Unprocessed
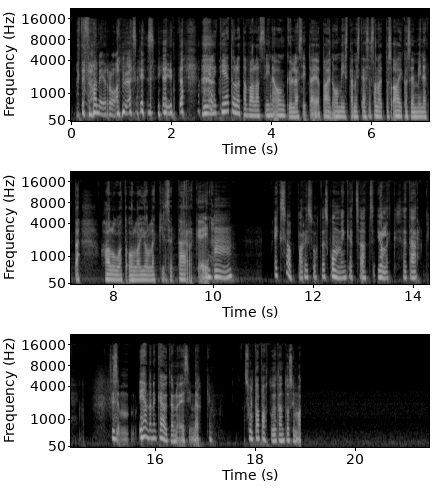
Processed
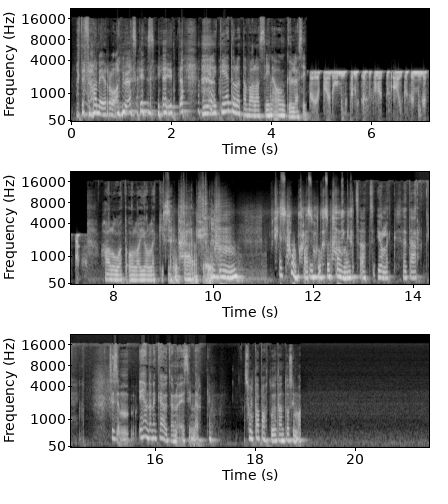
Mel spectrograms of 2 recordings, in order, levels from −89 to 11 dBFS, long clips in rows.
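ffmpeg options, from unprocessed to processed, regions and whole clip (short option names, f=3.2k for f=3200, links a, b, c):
-filter_complex "[0:a]asettb=1/sr,asplit=3[a][b][c];[a]atrim=end=0.704[d];[b]atrim=start=0.7:end=3.37,asetpts=PTS-STARTPTS,afade=t=in:d=0.004:c=qsin,afade=t=out:st=2.666:d=0.004:c=qsin,bandreject=f=141.5:t=h:w=4,bandreject=f=283:t=h:w=4,bandreject=f=424.5:t=h:w=4,bandreject=f=566:t=h:w=4,asoftclip=type=hard:threshold=-15.5dB[e];[c]atrim=start=3.366[f];[d][e]acrossfade=d=0.004:c1=hsin:c2=qsin[g];[g][f]acrossfade=d=0.004:c1=qsin:c2=hsin,asettb=1/sr,asplit=3[h][i][j];[h]atrim=end=4.704[k];[i]atrim=start=4.7:end=7.48,asetpts=PTS-STARTPTS,afade=t=in:d=0.004:c=qsin,afade=t=out:st=2.776:d=0.004:c=qsin,bandreject=f=850:w=5.5,agate=range=-8dB:threshold=-55dB:ratio=16:release=100:detection=peak,lowpass=f=2.3k:t=q:w=0.5098,lowpass=f=2.3k:t=q:w=0.6013,lowpass=f=2.3k:t=q:w=0.9,lowpass=f=2.3k:t=q:w=2.563,afreqshift=-2700[l];[j]atrim=start=7.476[m];[k][l]acrossfade=d=0.004:c1=hsin:c2=qsin[n];[n][m]acrossfade=d=0.004:c1=qsin:c2=hsin,asettb=1/sr,asplit=3[o][p][q];[o]atrim=end=8.994[r];[p]atrim=start=8.99:end=12.81,asetpts=PTS-STARTPTS,afade=t=in:d=0.004:c=qsin,afade=t=out:st=3.816:d=0.004:c=qsin,lowpass=f=5.8k:t=q:w=7,aeval=exprs='0.282*sin(PI/2*2.82*val(0)/0.282)':c=same,acrossover=split=1300[s][t];[s]adelay=100[u];[u][t]amix=inputs=2:normalize=0,atrim=end_sample=168462[v];[q]atrim=start=12.806[w];[r][v]acrossfade=d=0.004:c1=hsin:c2=qsin[x];[x][w]acrossfade=d=0.004:c1=qsin:c2=hsin,asettb=1/sr,asplit=3[y][z][aa];[y]atrim=end=14.014[ab];[z]atrim=start=14.01:end=17.01,asetpts=PTS-STARTPTS,afade=t=in:d=0.004:c=qsin,afade=t=out:st=2.996:d=0.004:c=qsin,aemphasis=mode=production:type=75kf,asoftclip=type=hard:threshold=-10dB[ac];[aa]atrim=start=17.006[ad];[ab][ac]acrossfade=d=0.004:c1=hsin:c2=qsin[ae];[ae][ad]acrossfade=d=0.004:c1=qsin:c2=hsin,bandreject=f=50:t=h:w=6,bandreject=f=100:t=h:w=6,bandreject=f=150:t=h:w=6,bandreject=f=200:t=h:w=6,adynamicequalizer=threshold=0.00316:dfrequency=4700:dqfactor=1.2:tfrequency=4700:tqfactor=1.2:attack=5:release=100:ratio=0.375:range=3:mode=cutabove:tftype=bell,alimiter=level_in=22.5dB:limit=-1dB:release=50:level=0:latency=1,volume=-1dB"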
